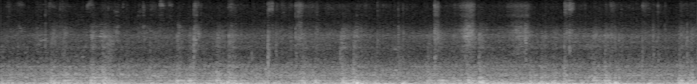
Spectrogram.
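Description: Train running along the track, heard from on board: a steady low rumble with scattered light clicks.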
